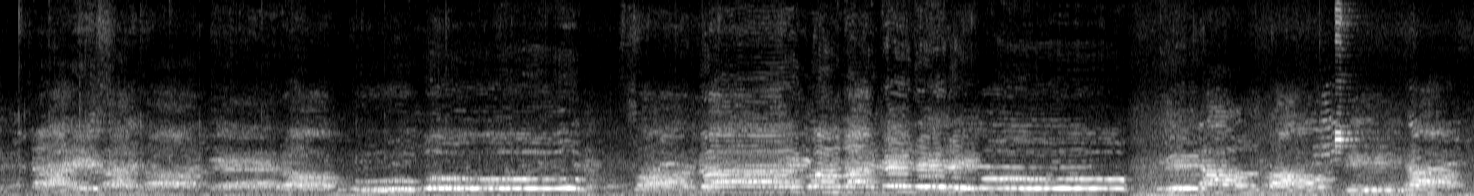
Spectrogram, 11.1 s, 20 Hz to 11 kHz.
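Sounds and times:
young men singing in unison: 0:00.2 - 0:11.0.

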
